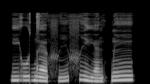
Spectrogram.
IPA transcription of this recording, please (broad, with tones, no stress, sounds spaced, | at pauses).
j u˧ d ɛ̃˨ f i˨˦ f i˦˨ j ɛ̃˧ k͡p ĩ˦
